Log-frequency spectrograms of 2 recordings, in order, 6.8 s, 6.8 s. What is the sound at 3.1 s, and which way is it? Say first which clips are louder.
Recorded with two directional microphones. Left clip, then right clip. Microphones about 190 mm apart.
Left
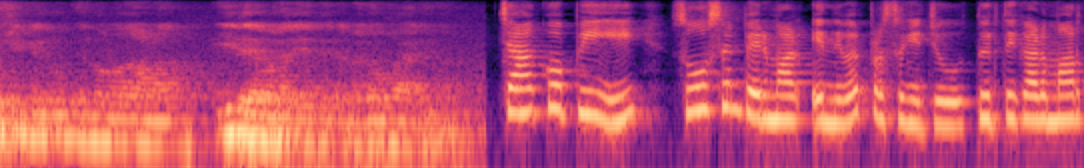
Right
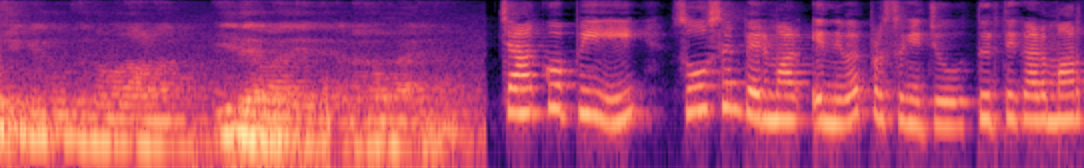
Speech: left 5 dB; 25° left (ahead or behind).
